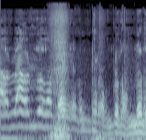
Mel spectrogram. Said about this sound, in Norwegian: Det er egentlig en katt som blir kosa med, ja.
